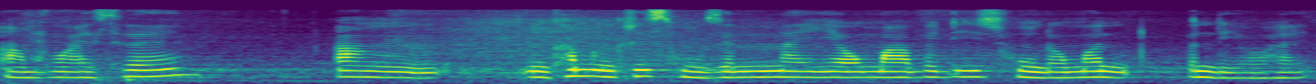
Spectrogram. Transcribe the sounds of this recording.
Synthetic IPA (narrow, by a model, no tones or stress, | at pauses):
aŋbuŋajsɯj | aŋ | ɯŋkʰamɯŋkʰɾisʰɔŋzennajawmabɯdisuŋdaŋmɯn | ɯndɯjawɦaj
